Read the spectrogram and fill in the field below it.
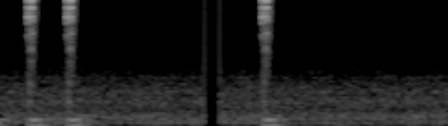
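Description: Soft electronic menu clicks sound, one after another.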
